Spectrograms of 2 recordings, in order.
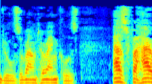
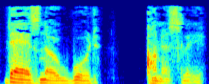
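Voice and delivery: lower, slow mock whine of her words; 4 semitones lower, slower than usual. A narrator's reading. Ron mimicking Hermione's panicked cry, low slow mockery. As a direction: parrot her panic back scornfully.

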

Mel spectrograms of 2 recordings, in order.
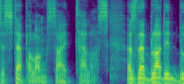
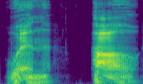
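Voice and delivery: rising anger; 3 semitones lower, 5 dB louder than usual. Acted. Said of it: "snarled the words, his anger mounting".

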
